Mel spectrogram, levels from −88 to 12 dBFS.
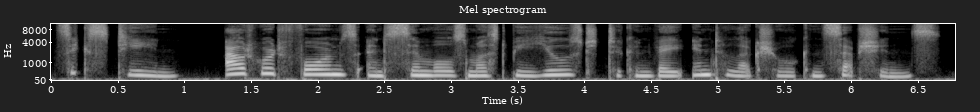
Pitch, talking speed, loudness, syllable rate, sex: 225 Hz, 105 wpm, -20 LUFS, 3.4 syllables/s, female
